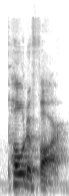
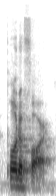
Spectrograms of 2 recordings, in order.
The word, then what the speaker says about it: Potiphar: So it continues and it says Joseph ended up in Egypt, working in the house of a man named Potiphar.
